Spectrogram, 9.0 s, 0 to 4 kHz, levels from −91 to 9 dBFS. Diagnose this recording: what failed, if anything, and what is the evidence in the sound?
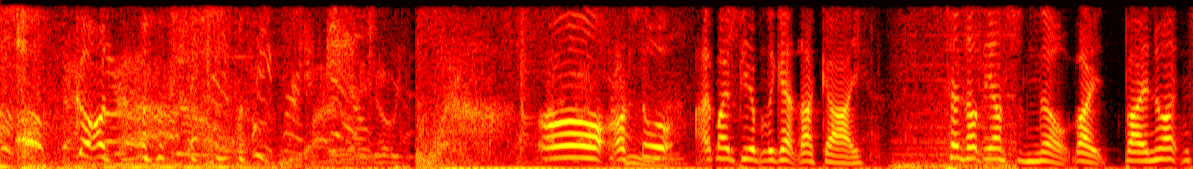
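Short concealed packet loss on the network side of the call, heard as brief smears or wobbles at 2.26, 3.08 and 5.33 s. Roughly 20, 40 and 40 ms of audio arrived too late, and the receiver bridged each gap by extending the preceding sound before crossfading back. On a spectrogram, each spot shows smeared, repeated harmonics or flat noise where detail should be. The waveform shows a suspiciously periodic stretch. All of this sits inside a band that stops at 4 kHz, typical of a narrowband telephone codec.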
